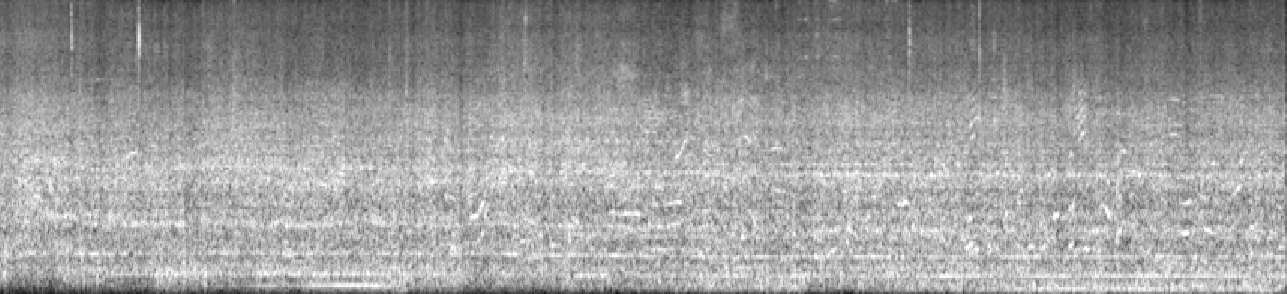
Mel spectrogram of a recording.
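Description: A crowd of people chatters.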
